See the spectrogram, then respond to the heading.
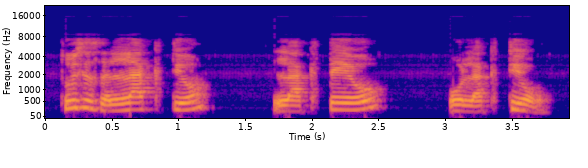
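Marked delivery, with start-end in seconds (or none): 0.4-1.3 lácteo with the stress on LAC; stress on first syllable. Shown as a demonstration. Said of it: "Donde la fuerza de voz". 1.7-2.6 lacteo stressed on TE, drawn out; stress on middle syllable. Shown as a demonstration. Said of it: "¿Cómo dices?". 3.1-3.8 lacteó stressed on the final O; stress on last syllable. Shown as a demonstration. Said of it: "¿Cómo dices?".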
